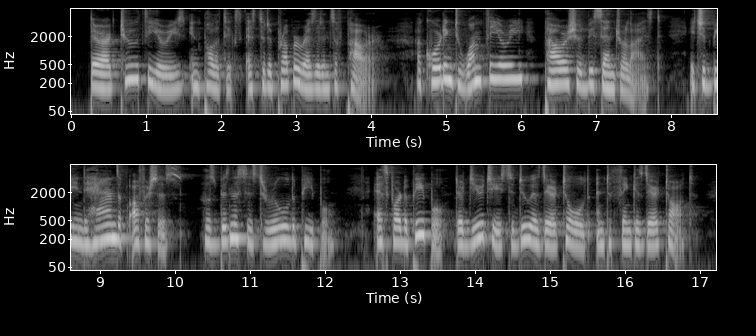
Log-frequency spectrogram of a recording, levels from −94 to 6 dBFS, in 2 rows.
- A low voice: No, medium, 170 Hz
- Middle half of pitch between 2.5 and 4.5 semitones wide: Yes, average, 3.7 semitones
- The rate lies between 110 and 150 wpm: No, fast, 205 wpm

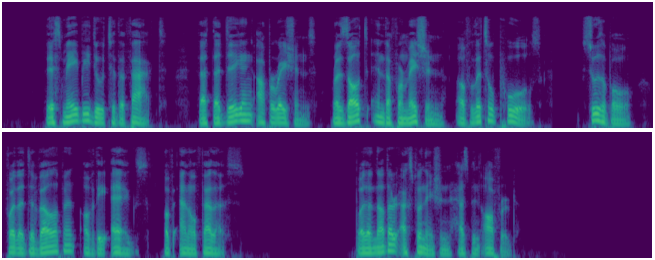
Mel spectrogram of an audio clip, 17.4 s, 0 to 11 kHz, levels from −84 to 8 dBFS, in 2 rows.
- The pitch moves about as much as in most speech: Yes, average, 4.1 semitones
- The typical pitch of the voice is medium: No, very low, 90 Hz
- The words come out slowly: Yes, slow, 115 wpm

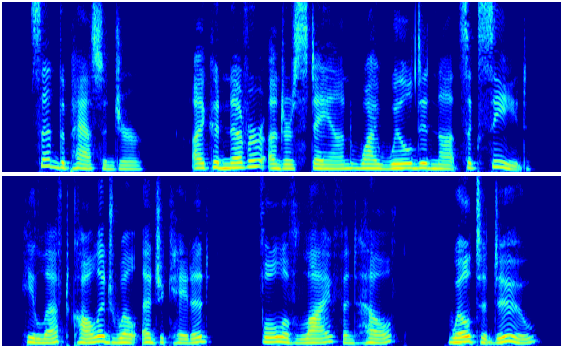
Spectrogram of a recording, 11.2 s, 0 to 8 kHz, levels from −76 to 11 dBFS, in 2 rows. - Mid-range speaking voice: No, high, 195 Hz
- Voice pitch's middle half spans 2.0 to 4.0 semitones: Yes, average, 3.2 semitones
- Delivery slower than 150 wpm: Yes, slow, 135 wpm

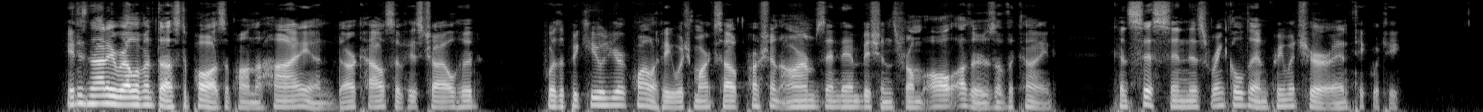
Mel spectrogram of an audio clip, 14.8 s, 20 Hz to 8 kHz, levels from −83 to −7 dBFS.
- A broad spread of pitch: No, average, 3.2 semitones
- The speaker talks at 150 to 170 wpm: Yes, average, 160 wpm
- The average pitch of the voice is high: No, low, 115 Hz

